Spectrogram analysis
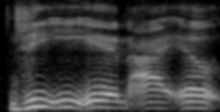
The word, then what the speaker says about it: Genile: Just think Captain and Tennille and replace the T with the G.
